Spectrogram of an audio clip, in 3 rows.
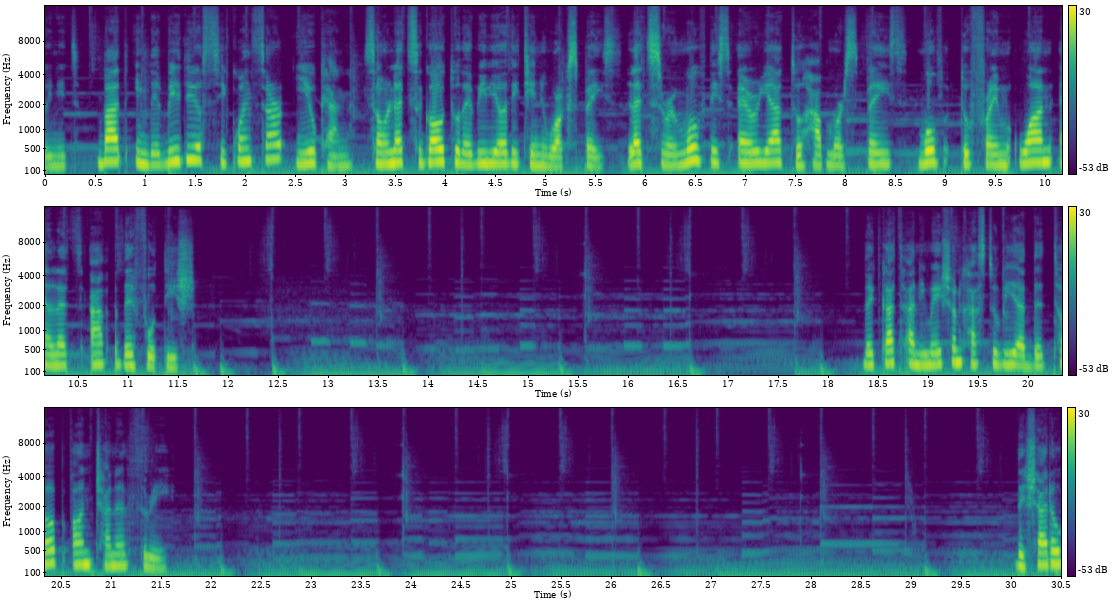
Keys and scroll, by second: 12.2 shift+a, 23.8 shift+a.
